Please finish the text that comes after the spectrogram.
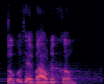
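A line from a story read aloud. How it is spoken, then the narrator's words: Sudden laugh. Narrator (Vietnamese): Tưởng Thiên Lỗi đột nhiên cười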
